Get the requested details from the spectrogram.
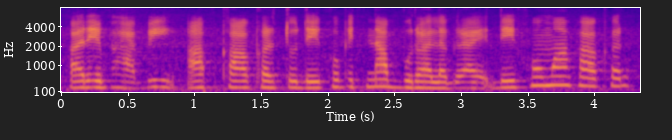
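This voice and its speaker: A woman's voice: a little high, steady tone, a little slow, a bit bright, slight background noise. A woman voicing a spoiled, complaining young sister-in-law in a cartoon story. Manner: whiny, complaining.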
